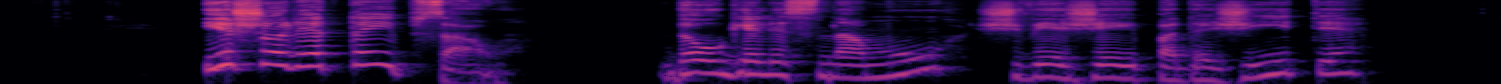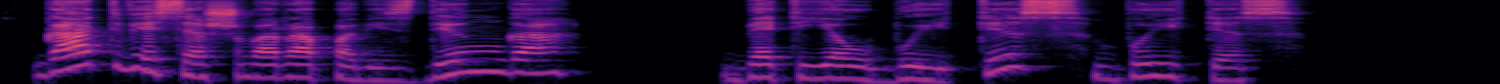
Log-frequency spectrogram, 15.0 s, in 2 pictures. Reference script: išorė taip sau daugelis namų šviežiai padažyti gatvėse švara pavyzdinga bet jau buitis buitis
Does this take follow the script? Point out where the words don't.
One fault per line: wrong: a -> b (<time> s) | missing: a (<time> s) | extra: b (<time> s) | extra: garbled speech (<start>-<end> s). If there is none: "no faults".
no faults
